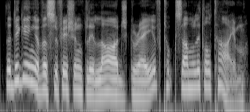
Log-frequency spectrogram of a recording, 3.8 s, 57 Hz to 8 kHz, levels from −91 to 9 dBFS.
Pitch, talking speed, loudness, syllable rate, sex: 145 Hz, 175 wpm, -20 LUFS, 5.2 syllables/s, male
